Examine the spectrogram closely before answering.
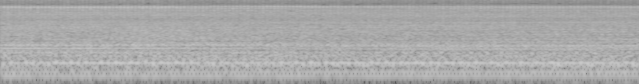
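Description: A large truck engine idles with a steady, low rumbling hum close by.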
